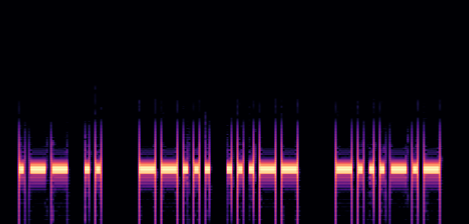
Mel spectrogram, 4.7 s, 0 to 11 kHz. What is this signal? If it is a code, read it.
Morse code, heard as a keyed tone, about 22 wpm, 700 Hz. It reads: WI 73 <BK>
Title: Common QSO Phrases Encore 22wpm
